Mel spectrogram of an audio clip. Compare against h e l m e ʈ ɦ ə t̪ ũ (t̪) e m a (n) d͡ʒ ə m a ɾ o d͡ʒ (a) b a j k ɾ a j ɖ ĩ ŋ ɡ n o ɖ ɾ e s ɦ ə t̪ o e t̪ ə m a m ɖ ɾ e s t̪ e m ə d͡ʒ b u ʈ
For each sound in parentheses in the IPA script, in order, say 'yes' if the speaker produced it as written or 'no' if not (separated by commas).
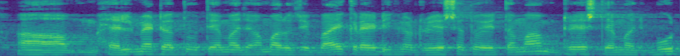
yes, no, no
